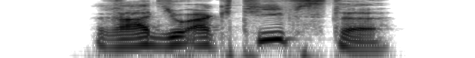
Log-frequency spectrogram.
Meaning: inflection of radioaktiv: 1. strong/mixed nominative/accusative feminine singular superlative degree 2. strong nominative/accusative plural superlative degree
- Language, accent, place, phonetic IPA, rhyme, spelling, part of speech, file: German, Germany, Berlin, [ˌʁadi̯oʔakˈtiːfstə], -iːfstə, radioaktivste, adjective, De-radioaktivste.ogg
